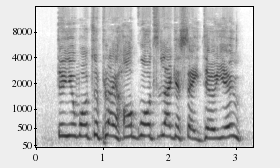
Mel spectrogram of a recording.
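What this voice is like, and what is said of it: Badly done put-on accent. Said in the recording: “the worst accent ever.”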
